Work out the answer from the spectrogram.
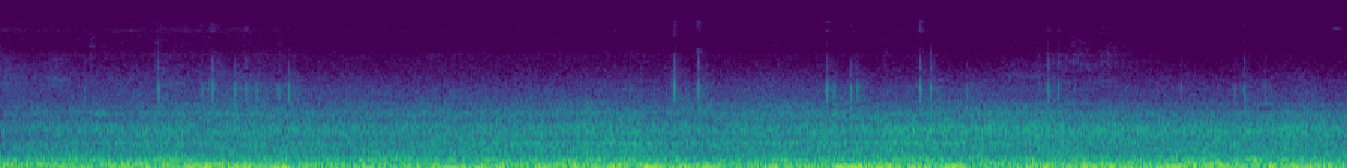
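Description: Steady low rumble of a car driving along a city road, engine and tyre noise heard from inside the car by a dashcam, with faint light ticks now and then.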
